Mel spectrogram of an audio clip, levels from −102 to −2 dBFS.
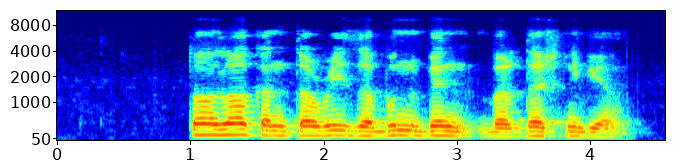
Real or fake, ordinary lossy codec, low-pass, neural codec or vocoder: real; Opus, 32 kbps; 7.2 kHz; none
